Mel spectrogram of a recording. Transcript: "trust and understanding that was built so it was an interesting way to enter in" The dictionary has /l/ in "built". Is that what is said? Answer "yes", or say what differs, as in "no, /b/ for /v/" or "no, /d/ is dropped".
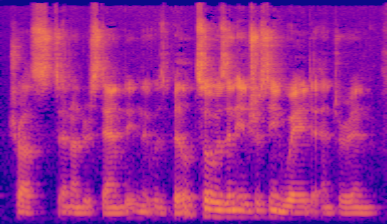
yes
